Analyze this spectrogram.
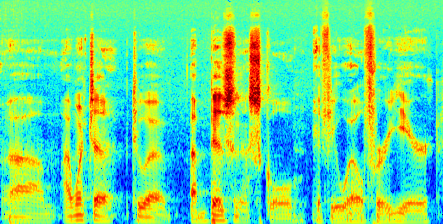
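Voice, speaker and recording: A man talks at a fairly slow pace with a Californian accent. The recording is very clean with a silent background. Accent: General American (Californian). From Southern California, Orange County. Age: 50s. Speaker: business owner. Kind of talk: casual interview. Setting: office.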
